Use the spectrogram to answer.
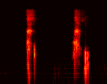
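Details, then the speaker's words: Demonstration of tubular (bronchial) breathing heard over consolidated lung: two short, harsh blowing breaths ending in an 'au'-like sound. "El ruido que se produce en las vias respiratorias altas se transmite y genera un soplo que se llama soplo tubárico el soplo tubárico tiene una onomatopea en Au"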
